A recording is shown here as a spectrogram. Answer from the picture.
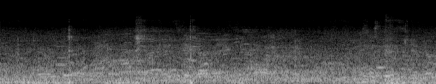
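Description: Indistinct voices of passers-by talking on a busy pedestrian street, over a steady low rumble of outdoor crowd noise, with a few faint clicks.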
